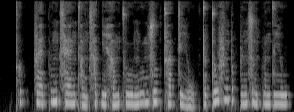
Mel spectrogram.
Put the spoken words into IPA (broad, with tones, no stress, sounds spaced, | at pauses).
kʰ ʊ˨˥ k̚ ʊ˨ k̚ f ɛː˨ t̚ kʷ ɪ˧ ŋ t͡sʰ ɛː˨ ŋ t̪ʰ ɐ˨˩ ŋ t͡sʰ ɐ˧ t̚ iː˨˩ h ɐ˨˧ m t̪ʰ uː˨ ŋ uː˧ m s uː˧ k̚ t̪ʰ ɐ˨˥ k̚ s iː˨˩ w | t̪ ɐ˨ t̚ t̪ o˥ w f ɪ˥ ŋ p ɐ˨ k̚ p ɪ˨˥ ŋ s ʊ˨˧ ŋ kʷ ɐ˧ n t̪ iː˧ w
